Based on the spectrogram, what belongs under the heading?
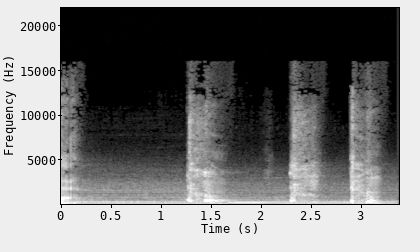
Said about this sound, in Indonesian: nah, batuk lagi.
